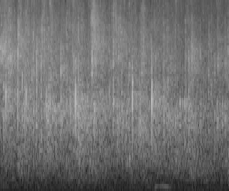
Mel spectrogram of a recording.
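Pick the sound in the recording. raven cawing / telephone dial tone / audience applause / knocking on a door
audience applause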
